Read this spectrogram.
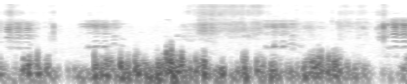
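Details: Goat caught and then slaughtered: two wavering, nasal bleats with quivering harmonics open and close the clip, separated by loud low rumbling and thumping handling noise.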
